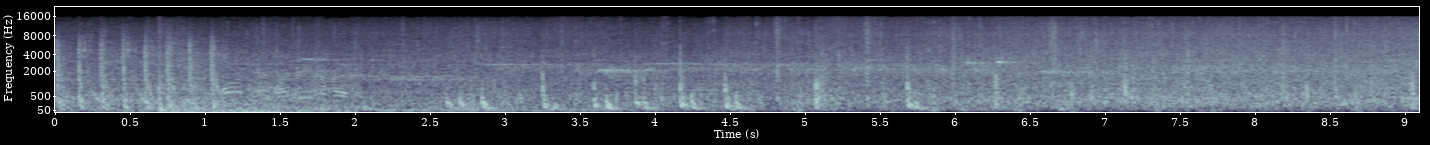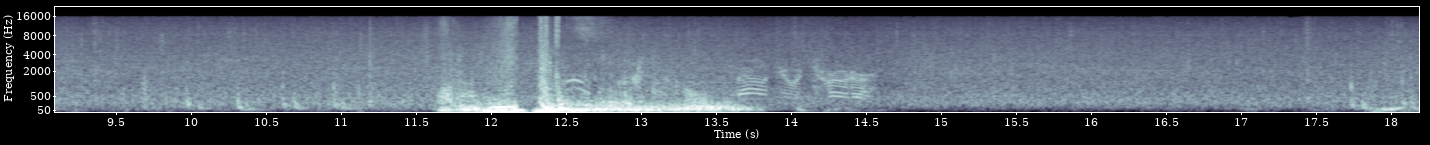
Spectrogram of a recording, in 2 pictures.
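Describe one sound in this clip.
Footsteps tread on wooden planks and damp ground.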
